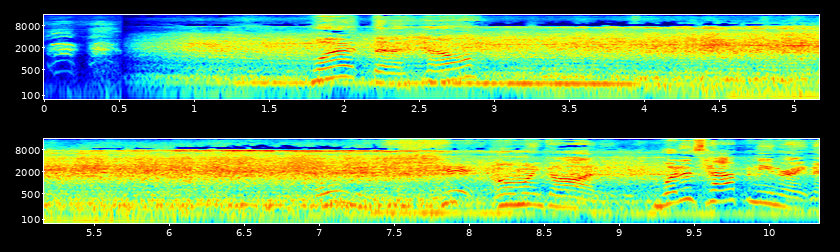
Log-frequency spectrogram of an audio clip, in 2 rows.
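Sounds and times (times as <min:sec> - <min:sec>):
Alaska Airlines Q400 turboprop airliner flying low overhead: 0:00.0 - 0:10.3
speech: 0:01.8 - 0:03.2, 0:09.2 - 0:10.3.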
